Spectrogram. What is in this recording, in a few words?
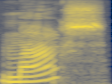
french walk; samsung YP-U5; Audio User Interface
